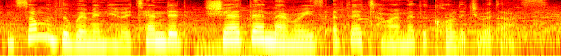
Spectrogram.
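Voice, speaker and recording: A woman hosting a podcast, reading a scripted closing in a measured way. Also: on the low side, over music. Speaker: podcast host. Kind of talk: scripted narration.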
